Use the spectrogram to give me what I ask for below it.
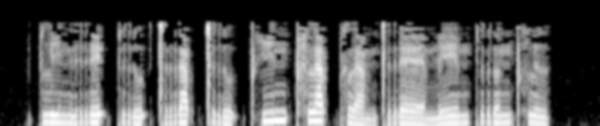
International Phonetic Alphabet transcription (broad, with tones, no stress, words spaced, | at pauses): pli˧nre˦˥ʔ pru˨˩ʔtra˦˥p̚ tru˨˩ʔpʰi˥˩n pʰla˥˩p̚ kla˩˦m trɛː˨˩meː˧mpro˦˥npʰlɯ˨˩k̚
